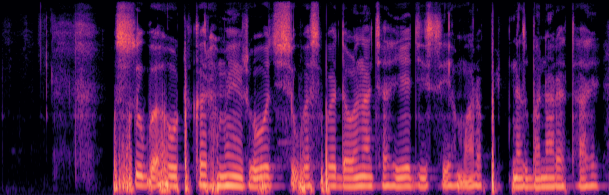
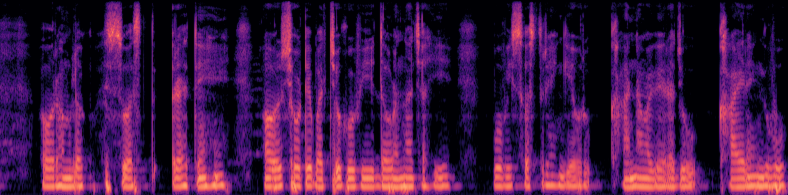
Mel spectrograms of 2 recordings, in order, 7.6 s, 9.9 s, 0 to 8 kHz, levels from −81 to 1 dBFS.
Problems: background sounds at intervals, continuous background conversations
